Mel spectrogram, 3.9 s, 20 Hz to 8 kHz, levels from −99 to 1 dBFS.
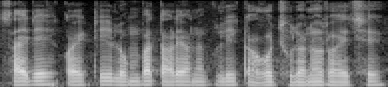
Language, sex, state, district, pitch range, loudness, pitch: Bengali, male, West Bengal, Alipurduar, 105-115 Hz, -20 LUFS, 110 Hz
